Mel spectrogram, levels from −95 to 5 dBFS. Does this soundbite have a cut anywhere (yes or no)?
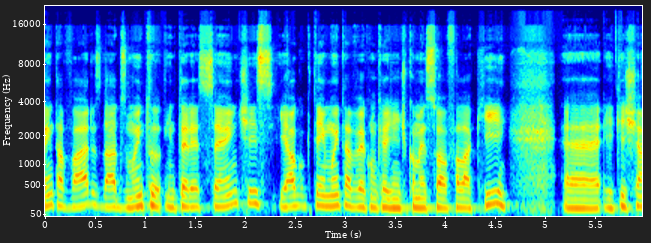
no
